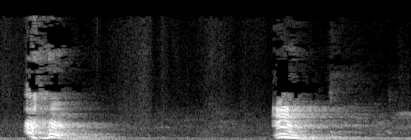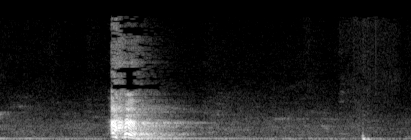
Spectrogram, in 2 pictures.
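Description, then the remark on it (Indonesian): A man deliberately clears his throat three times, about two seconds apart, each a loud voiced rasp that rings out with reverberation, followed by a faint tap at the end. “Kesalahannya para makmum, attanahnuhu fis shalah ta'ammudan min ghairi udhrin wala darurah. Tanahnuh. Apa arti tanahnuh para jamaah?”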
